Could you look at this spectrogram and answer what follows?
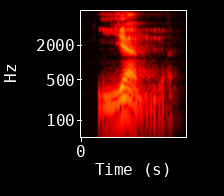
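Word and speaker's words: iam: Le J se prononce ye comme dans yak, jamais je comme dans jaguar. Exemple, yam, déjà.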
